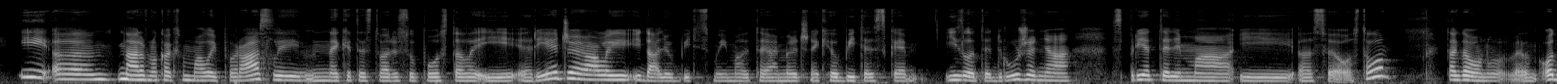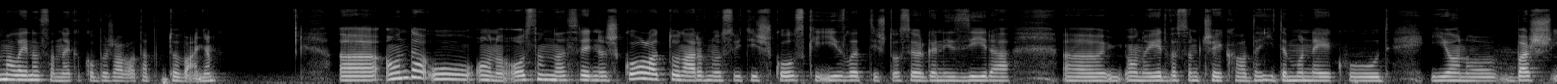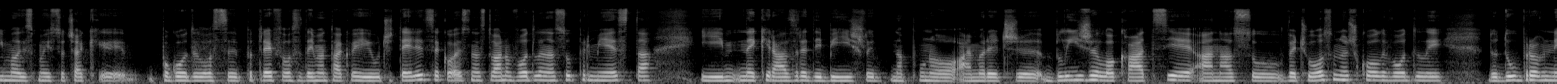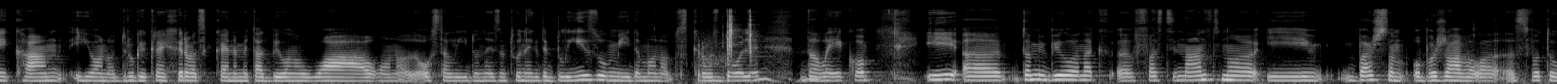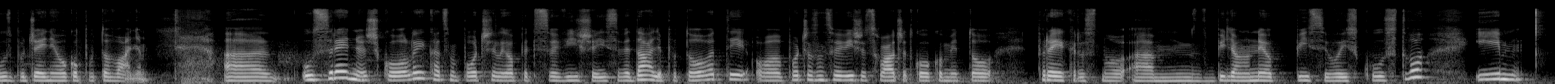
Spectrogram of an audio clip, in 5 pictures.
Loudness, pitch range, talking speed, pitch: -22 LUFS, 175-195 Hz, 145 wpm, 180 Hz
